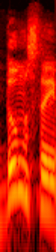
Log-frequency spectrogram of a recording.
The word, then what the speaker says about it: Domesday: pari, tanto che il Domesday Book viene ribattezzato Doomsday, sembra la stessa pronuncia ma in realtà è scritto diverso, il libro dell'Apocalisse, e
